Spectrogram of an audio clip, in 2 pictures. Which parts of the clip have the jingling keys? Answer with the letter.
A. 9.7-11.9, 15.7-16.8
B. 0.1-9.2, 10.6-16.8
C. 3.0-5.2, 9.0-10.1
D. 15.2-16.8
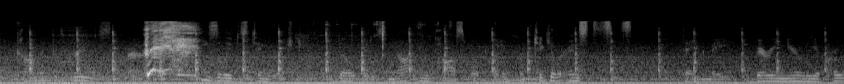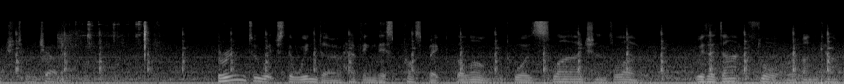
C.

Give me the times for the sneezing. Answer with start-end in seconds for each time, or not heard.
0.5-2.0.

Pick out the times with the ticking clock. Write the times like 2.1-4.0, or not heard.
0.0-16.8.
